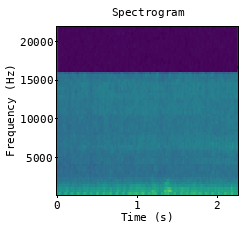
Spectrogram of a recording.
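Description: Motorcycle engine running at low speed with a steady, rapid putter. A voice is heard faintly and briefly about halfway through.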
